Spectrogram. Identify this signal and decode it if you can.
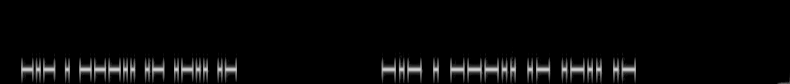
Morse code, heard as a keyed tone, about 29 wpm, 700 Hz. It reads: KE8ALA KE8ALA
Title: Speed Racing - USA 2x3 Call Signs 28wpm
